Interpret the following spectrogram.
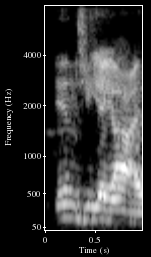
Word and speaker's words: Ngai: But they have their own basically creation story where God, it's Ngai, they pronounce Guy, but it starts with that N sound.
